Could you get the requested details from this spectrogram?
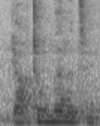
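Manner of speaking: hushed mocking impression; soft mock quote. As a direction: say it softly, mocking his gentleness. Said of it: "he said it soft like that".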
